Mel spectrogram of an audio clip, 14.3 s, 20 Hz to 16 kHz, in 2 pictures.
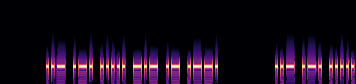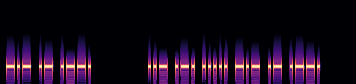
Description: Morse code, heard as a keyed tone, about 22 wpm, 700 Hz. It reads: UR5KAP UR5KAP UR5KAP
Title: DXCC-100 Call Signs - 6 Characters - Repeated 3x - 22wpm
